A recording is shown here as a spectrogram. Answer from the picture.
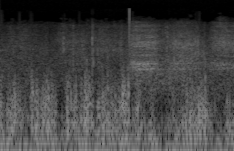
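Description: Wind blowing across the camera microphone: a loud, uneven low rumble.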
